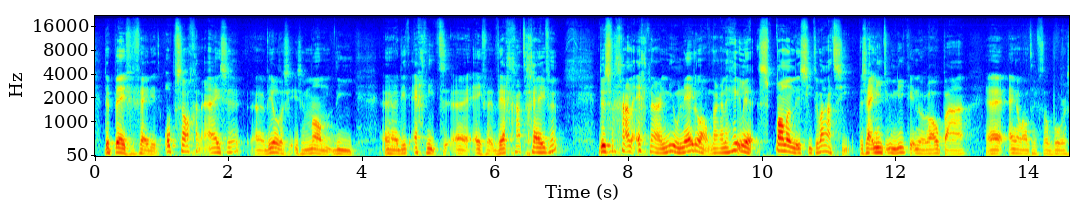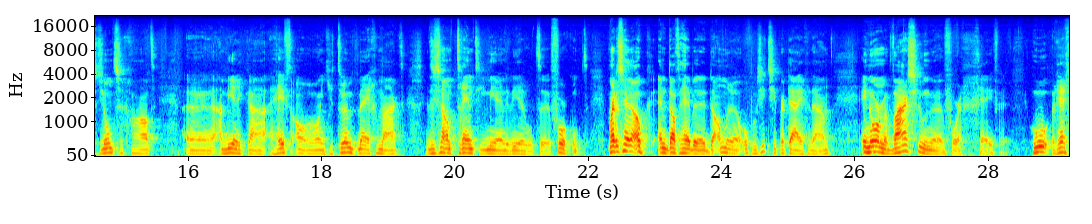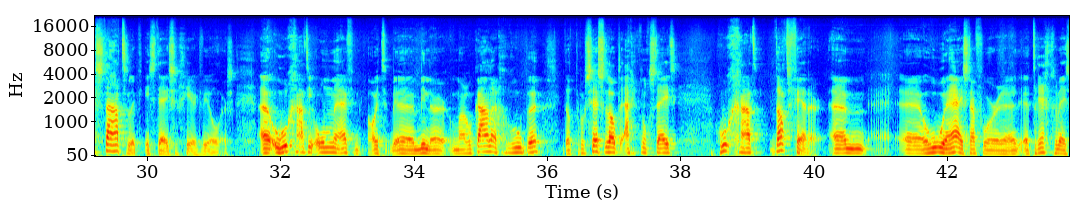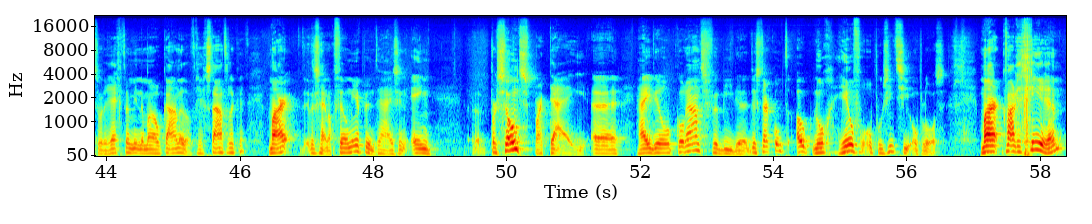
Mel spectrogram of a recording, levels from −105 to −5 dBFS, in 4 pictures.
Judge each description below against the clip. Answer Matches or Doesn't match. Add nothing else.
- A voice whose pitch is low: Matches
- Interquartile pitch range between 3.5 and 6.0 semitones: Matches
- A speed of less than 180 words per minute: Matches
